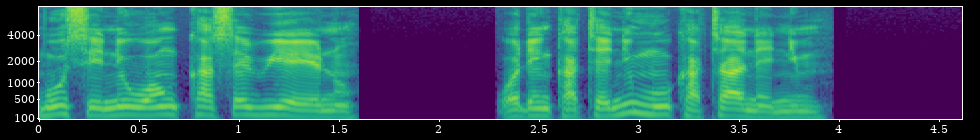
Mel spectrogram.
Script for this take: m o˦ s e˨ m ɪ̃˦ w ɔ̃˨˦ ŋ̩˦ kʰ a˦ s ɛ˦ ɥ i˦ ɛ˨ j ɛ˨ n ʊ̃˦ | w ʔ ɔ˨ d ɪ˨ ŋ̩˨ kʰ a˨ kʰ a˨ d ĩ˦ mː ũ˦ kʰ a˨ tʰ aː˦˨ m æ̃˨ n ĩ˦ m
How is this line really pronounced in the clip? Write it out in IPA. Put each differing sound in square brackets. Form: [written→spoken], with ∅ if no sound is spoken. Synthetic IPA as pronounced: m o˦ s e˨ [m→n] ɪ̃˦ w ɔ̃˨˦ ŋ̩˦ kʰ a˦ s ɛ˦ ɥ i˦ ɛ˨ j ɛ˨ n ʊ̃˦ | w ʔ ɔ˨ d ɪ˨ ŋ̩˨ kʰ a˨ [kʰ→tʰ] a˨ [d→n] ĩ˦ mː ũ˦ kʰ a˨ tʰ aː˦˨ [m→n] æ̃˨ n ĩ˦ m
